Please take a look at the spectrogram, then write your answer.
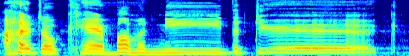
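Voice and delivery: high, drawn-out needy mock voice; imitated craving, very slow finish; hammed-up desperate woman. Exaggerated acted quote of desperate woman.

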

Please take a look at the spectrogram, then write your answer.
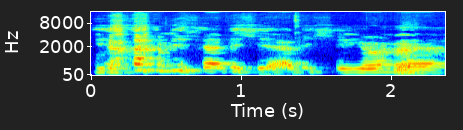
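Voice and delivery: high whiny refusal; high-pitched mock whining; Erlend Elias impression. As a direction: whine it out like a spoiled celebrity. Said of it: "Da sier jeg som Erlend Elias".

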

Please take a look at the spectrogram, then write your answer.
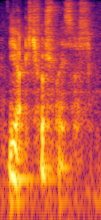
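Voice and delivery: soft unvoiced whisper. Real, not acted. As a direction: whisper the promise. Aside promise to viewers.

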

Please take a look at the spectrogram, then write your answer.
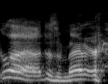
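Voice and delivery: nerdy nasal alien. Acted. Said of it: "my alien voice is totally just like a wicked nerdy guy".

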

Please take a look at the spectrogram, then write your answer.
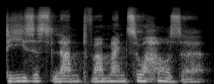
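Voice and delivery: soft, slow, almost to himself; hushed inner thought. A narrator's reading. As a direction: think it aloud quietly, drawn out. Hero's inner thought, set apart.

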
